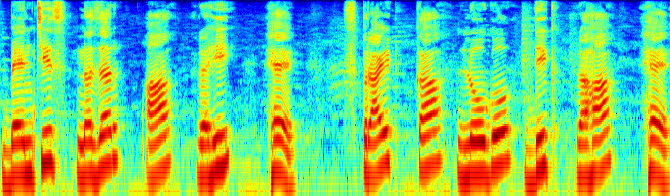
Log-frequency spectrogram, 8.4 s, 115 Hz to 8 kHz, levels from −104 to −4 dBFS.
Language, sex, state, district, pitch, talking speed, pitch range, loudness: Hindi, male, Madhya Pradesh, Dhar, 185 Hz, 80 wpm, 160-220 Hz, -14 LUFS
